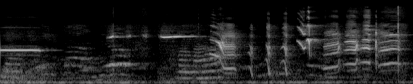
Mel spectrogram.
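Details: Indian ringneck parakeet, happy with its chicks, talking in Hindi or Urdu: a clear held whistle, then gliding whistles and a rapid string of choppy, speech-like syllables with bright, clicky edges, in a small room.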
